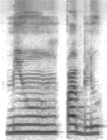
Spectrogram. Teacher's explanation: Qaf is heavy because it's from the heavy letters or musta'aliya letters. Ba is sakin from the qalqala letters.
